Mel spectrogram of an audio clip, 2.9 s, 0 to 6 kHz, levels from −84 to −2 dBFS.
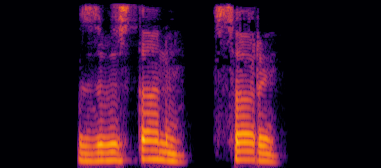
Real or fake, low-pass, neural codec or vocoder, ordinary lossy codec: real; 5.4 kHz; none; AAC, 24 kbps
